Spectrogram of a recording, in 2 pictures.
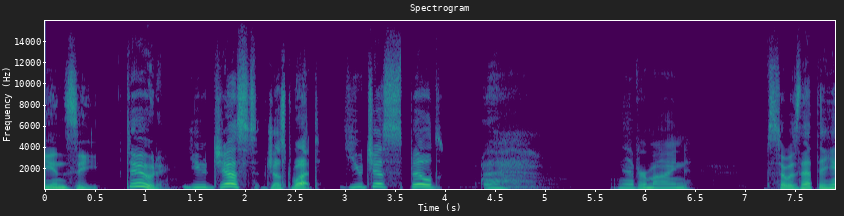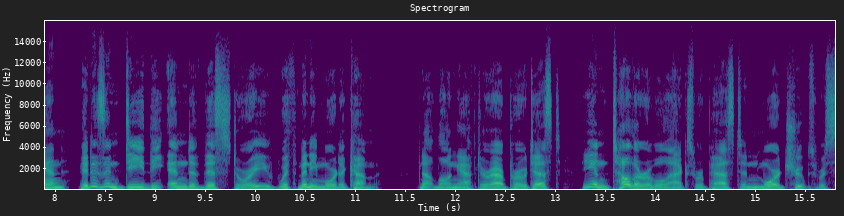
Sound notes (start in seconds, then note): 4.3 sigh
